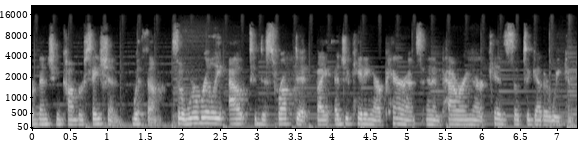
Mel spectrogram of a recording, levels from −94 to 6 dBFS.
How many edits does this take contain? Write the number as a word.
one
